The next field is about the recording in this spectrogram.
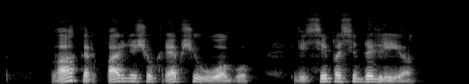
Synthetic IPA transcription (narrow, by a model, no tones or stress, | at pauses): ʋɑːkɐɾpɐɾʲnʲɛʃʲɛʊkɾʲæːpʲʃʲiuɔɡu | ʋʲɪsʲɪpɐsʲɪd̪ɐlʲiːjoː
